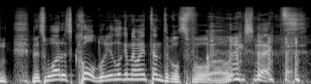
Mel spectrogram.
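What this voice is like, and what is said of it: Bronx cab driver accent. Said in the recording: “I love that we gave the octopus that accent. ... they talk like they're a cab driver in the Bronx.”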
